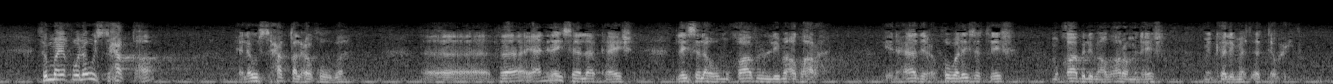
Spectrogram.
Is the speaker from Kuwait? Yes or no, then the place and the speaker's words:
no; Najd, Saudi Arabia; هو حبه في العالم عندنا في نجد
